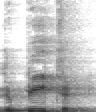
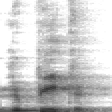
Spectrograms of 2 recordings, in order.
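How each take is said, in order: No difference in how they are said.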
